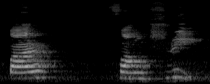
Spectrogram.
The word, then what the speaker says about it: perfunctory: Okay, इसका जो correct pronunciation है दैट इज perfunctory.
